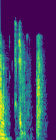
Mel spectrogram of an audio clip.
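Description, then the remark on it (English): Crunching of stale lemon-lime and garlic flavored chips: three or four short, dry bursts in quick succession, loud, with brief gaps of silence between them and no talking. “The flavor dust is still delicious. Even if the crunch is not.”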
